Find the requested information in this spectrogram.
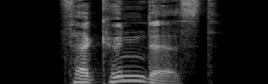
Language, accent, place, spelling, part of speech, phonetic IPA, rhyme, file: German, Germany, Berlin, verkündest, verb, [fɛɐ̯ˈkʏndəst], -ʏndəst, De-verkündest.ogg
- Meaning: inflection of verkünden: 1. second-person singular present 2. second-person singular subjunctive I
